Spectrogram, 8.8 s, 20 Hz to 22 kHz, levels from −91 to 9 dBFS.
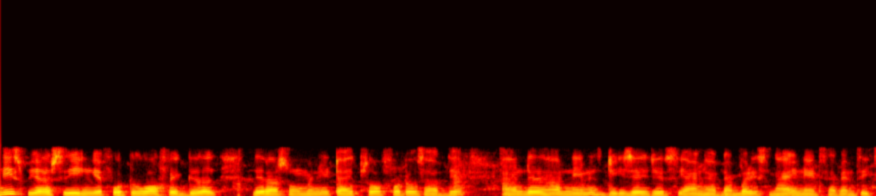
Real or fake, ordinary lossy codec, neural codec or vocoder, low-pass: fake; none; vocoder, 22.05 kHz, 80 mel bands, HiFi-GAN; 5.4 kHz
